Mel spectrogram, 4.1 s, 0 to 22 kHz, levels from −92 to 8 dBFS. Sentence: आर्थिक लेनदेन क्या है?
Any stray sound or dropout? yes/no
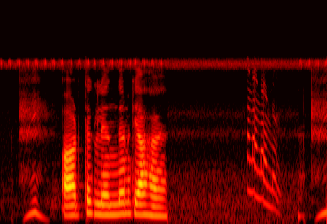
yes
